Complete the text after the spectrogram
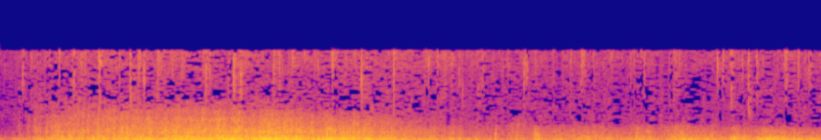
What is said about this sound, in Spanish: Los días que llueve así, no hay forma de distinguir el ruido de fuera del que le resuena dentro.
